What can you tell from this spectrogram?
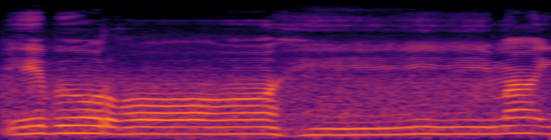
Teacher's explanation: یہ محمد کی طرح والا ہاں نہیں ہے، باریک نہیں ہے، اس ہاں کو کہتے ہیں سینے سے نکلنے والا ہاں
